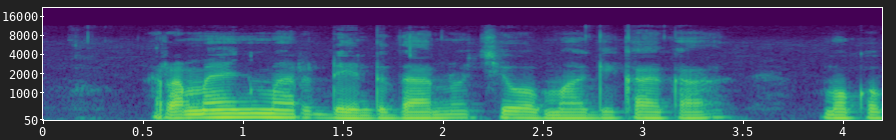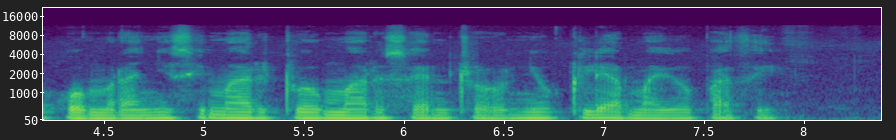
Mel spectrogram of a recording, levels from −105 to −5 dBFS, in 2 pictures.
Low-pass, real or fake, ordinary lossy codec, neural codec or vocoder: none; real; none; none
